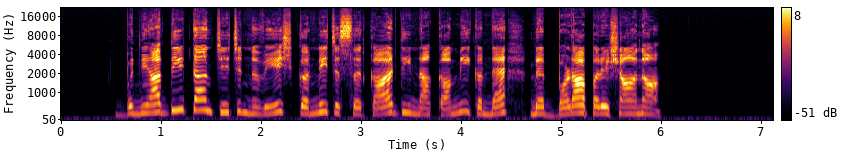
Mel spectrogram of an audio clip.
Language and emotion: Dogri, angry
